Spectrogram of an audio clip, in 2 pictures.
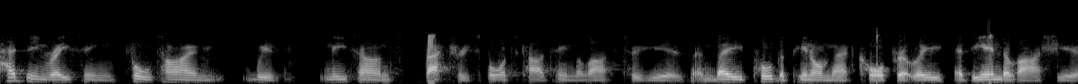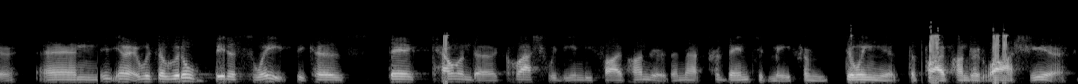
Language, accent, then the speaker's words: English; Australia; now in United States; being an Australian in America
